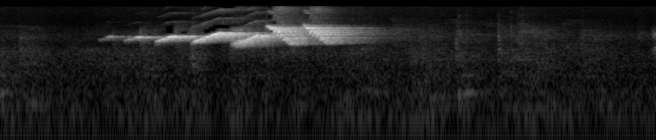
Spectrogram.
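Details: Teaching song of a double-collared seedeater in the fast-beaked 'rápido de bico' style: a single rapid phrase of buzzy chirps rising steadily in pitch into a dense, high trill, over a faint low background hum.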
